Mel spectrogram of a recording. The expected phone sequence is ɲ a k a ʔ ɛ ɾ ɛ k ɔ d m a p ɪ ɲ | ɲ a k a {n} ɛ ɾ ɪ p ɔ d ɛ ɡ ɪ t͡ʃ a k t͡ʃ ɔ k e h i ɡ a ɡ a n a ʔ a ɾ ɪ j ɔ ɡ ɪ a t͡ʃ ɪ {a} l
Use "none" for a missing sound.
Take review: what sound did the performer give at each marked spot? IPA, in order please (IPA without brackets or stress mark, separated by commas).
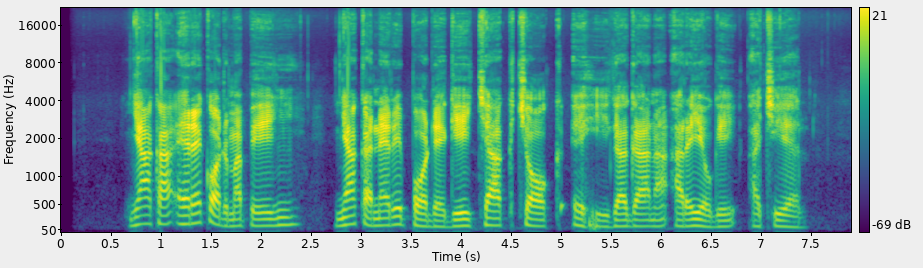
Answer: n, ɛ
